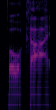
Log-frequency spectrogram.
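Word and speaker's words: Boakye: First free throw is up and good for Bokeh. Boakey. I think that's how you say it. Boakey. Boakey goes 2 for 2 from the stripe. 48-46. Boakey. Boakai. Boakai. That's how I say it.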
